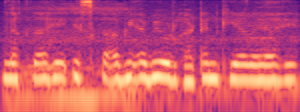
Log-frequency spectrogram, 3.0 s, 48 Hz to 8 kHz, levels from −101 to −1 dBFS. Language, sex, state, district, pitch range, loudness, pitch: Hindi, female, Himachal Pradesh, Shimla, 210-225 Hz, -13 LUFS, 220 Hz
